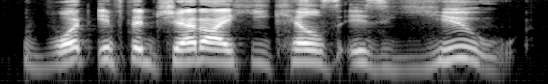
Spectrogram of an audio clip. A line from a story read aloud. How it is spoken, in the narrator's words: Colt asks harshly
